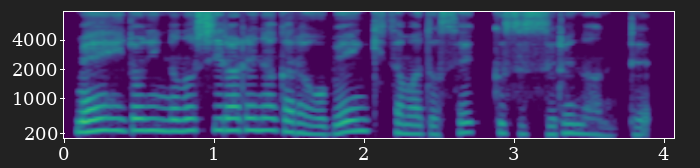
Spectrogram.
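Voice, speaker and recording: A young woman plays a maid in an adult audio drama, politely contemptuous, mocking and cold, occasionally sinking into a sneering whisper with a mood of disgust. Her fairly high voice, close to how she'd normally talk, moves at a moderate pace on a dry studio recording.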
